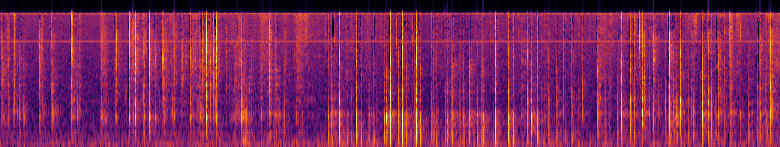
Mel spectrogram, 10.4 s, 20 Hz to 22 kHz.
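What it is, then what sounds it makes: Plastic game case tapped with fingernails. Fingernails tap rapidly on the top edge of a closed, hollow plastic PS3 game case (Assassin's Creed II Platinum), then move to its back cover at about 4.3 seconds. The dense run of short, dry clicks becomes louder and brighter on the back cover. Each tap is hollow and clacky, centered around 720 Hz, and dies away almost instantly.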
